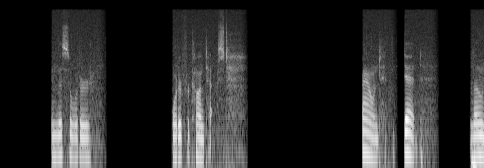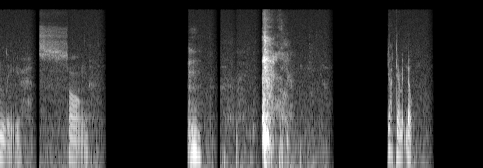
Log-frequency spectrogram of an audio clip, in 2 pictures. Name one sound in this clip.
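A man talks calmly into a microphone in short bursts.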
